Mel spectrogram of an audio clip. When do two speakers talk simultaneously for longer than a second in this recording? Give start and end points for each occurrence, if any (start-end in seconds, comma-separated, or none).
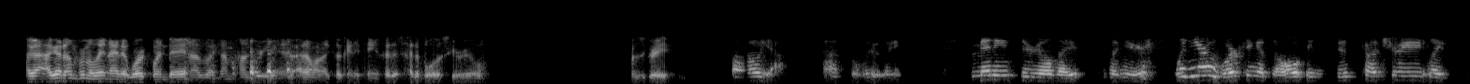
none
